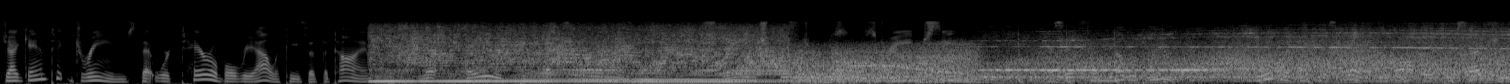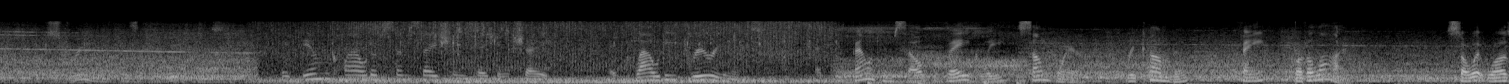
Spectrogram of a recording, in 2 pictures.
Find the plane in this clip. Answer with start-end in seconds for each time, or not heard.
3.6-30.1.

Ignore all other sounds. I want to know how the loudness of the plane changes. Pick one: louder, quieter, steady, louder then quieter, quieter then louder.
steady.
